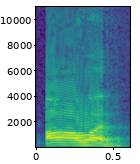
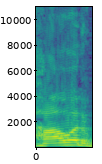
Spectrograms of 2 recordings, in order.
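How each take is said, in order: First: The word begins with a vowel, no h. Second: The word begins with an audible h sound. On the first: The speaker calls it right. "आवर means घंटा" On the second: The speaker calls it wrong. "पर कुछ बच्चे हावर पढ़ देते हैं, वो गलत है दोस्तों।"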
